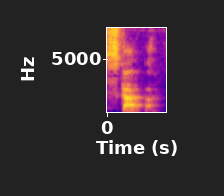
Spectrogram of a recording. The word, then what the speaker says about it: scarpa: So anytime where chi makes a k sound, when you add an s, it becomes sk, like in the word scarpa, spelled like this.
